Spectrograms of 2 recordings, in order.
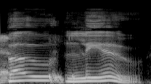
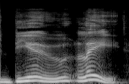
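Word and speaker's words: Beaulieu: away and introduce completely different letters for the pronunciation of it it should be bo Leu but it's not it's bu Lee it's almost like that's right the the two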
